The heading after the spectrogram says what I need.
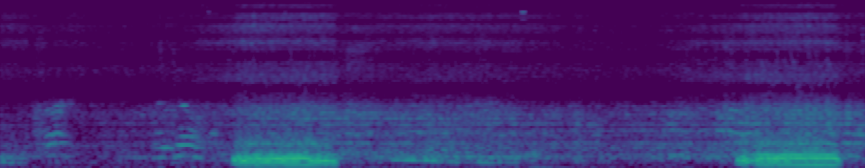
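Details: Sleeping bulldog (Cash) snoring: loud, rumbling snores about five seconds apart, with quieter breaths between them.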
